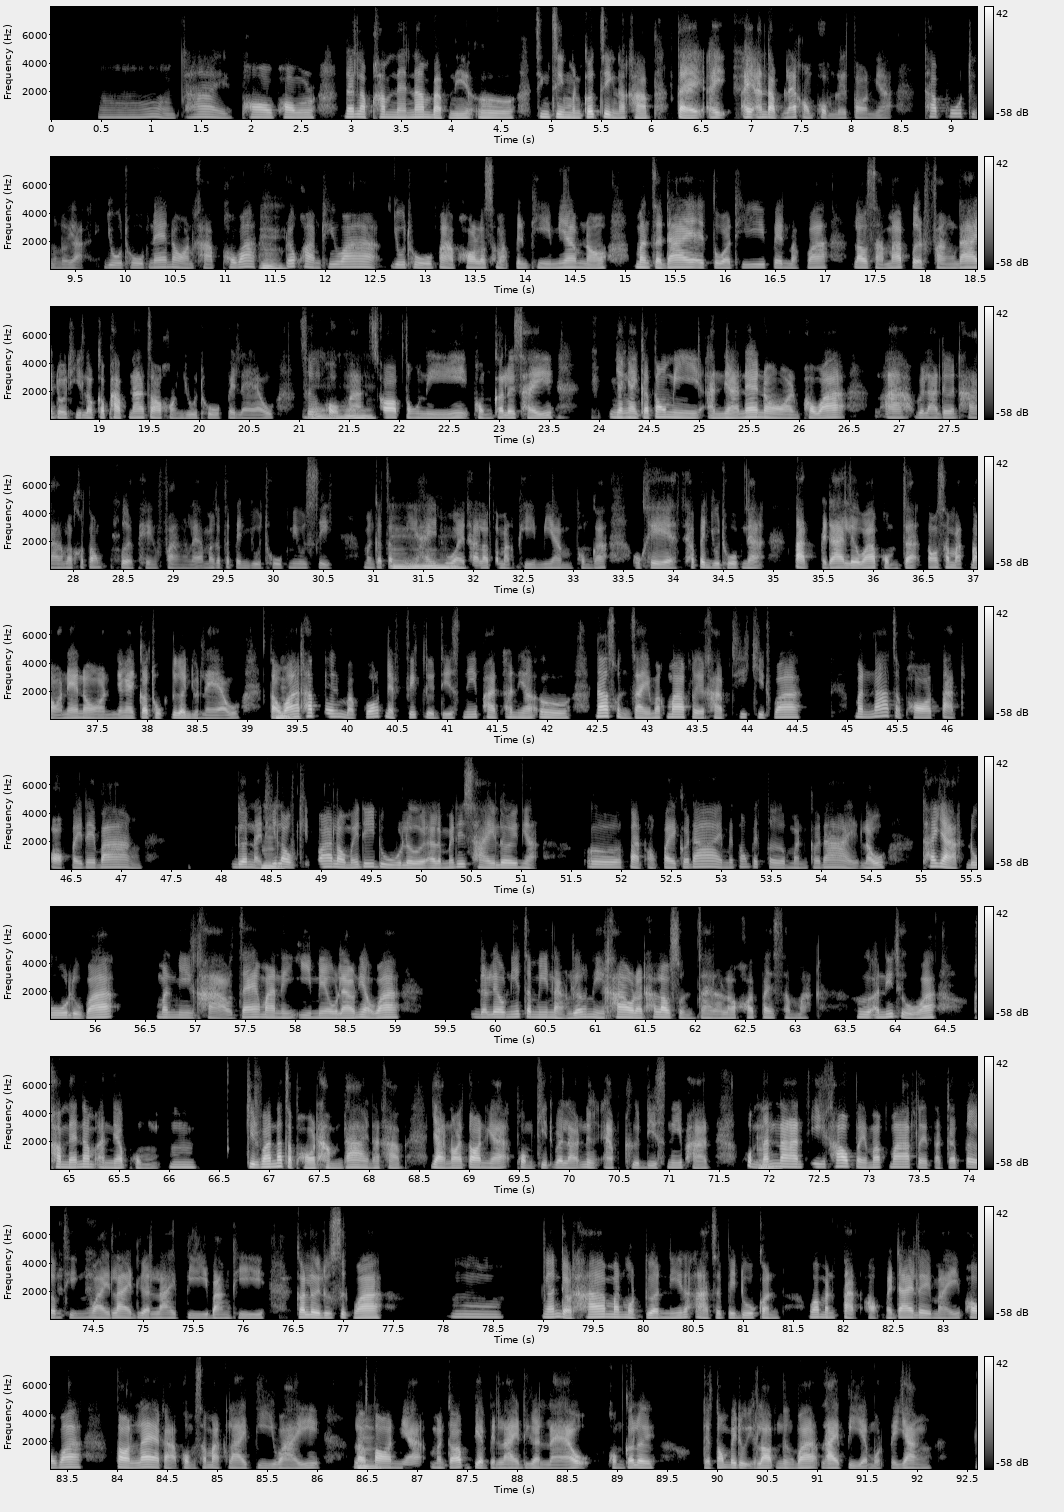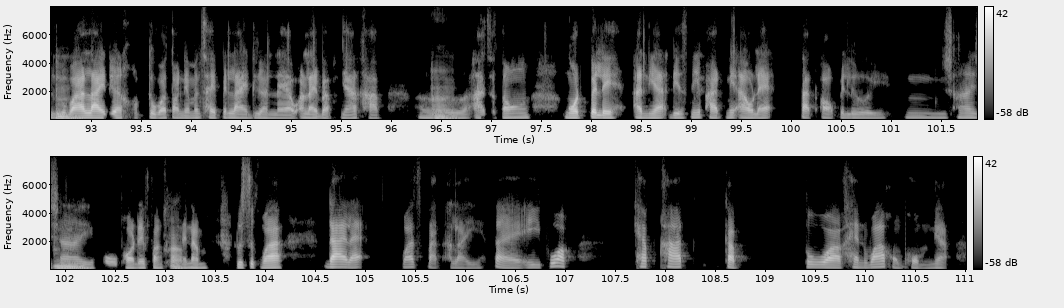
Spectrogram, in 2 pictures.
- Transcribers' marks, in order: other background noise; tapping
- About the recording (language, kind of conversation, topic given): Thai, advice, ฉันสมัครบริการรายเดือนหลายอย่างแต่แทบไม่ได้ใช้ และควรทำอย่างไรกับความรู้สึกผิดเวลาเสียเงิน?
